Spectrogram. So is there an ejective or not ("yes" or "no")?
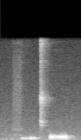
yes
